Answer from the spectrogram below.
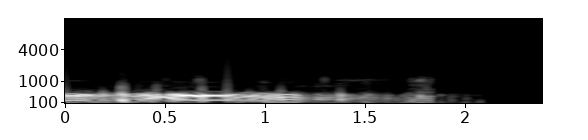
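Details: A loud, tonal gurgling growl of about two seconds trailing into bubbling; hunger-related stomach growling (borborygmi) in a person who says they are pretty hungry.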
